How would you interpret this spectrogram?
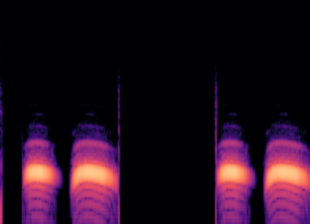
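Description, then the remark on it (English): Two owls hoot at night in paired calls, low and mellow, each pair of hoots repeated after a short pause. The calls are loud, with silence between and no one speaking. “The owls hooting.”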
